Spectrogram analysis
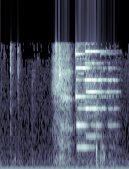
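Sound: phone notification chime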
